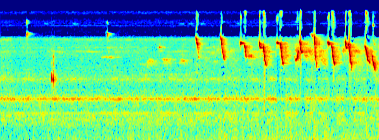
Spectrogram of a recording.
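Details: Saffron finch singing: after a few scattered notes, a fast series of high, sharp, down-slurred chirps repeated several times per second over a steady low electrical hum.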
